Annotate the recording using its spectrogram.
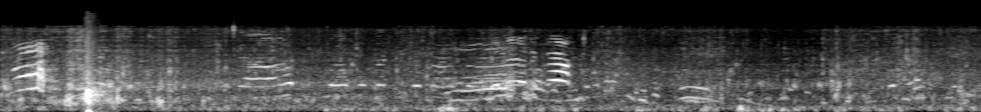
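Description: Water splashes as children wade and play.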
